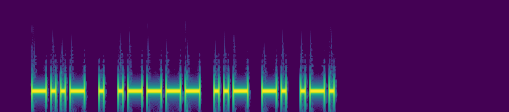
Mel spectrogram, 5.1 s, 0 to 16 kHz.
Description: Morse code, heard as a keyed tone, about 25 wpm, 700 Hz. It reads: XE1UNR
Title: DXCC-100 Call Signs - 6 Characters - 25wpm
